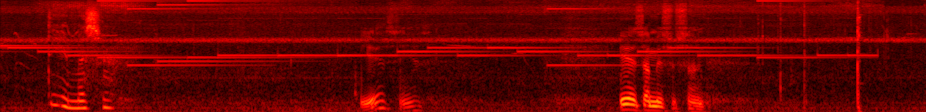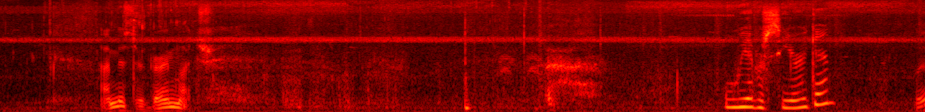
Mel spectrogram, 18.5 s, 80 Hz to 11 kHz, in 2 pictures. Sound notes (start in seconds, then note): 7.5 pocket watch clicks; 14.6 Anthony sighs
